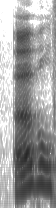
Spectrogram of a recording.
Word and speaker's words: herbal: Leather, plum, orange peel, almond, clove, herbal spice. Oh, wow. Herbal spice. I'm Australian. We pronounce the H.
